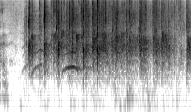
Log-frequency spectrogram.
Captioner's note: applause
